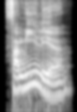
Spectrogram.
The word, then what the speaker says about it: Familie: Basically e followed by a schwa. Serie, Studie, Familie, Folie, Arterie. But watch out, the following ones are just pronounced with the long e.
